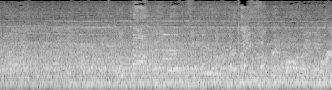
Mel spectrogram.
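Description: Crowd chatter: many people talking at once over a steady background rumble.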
